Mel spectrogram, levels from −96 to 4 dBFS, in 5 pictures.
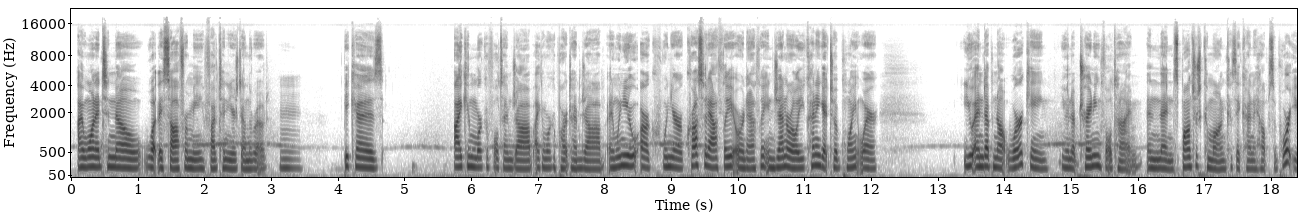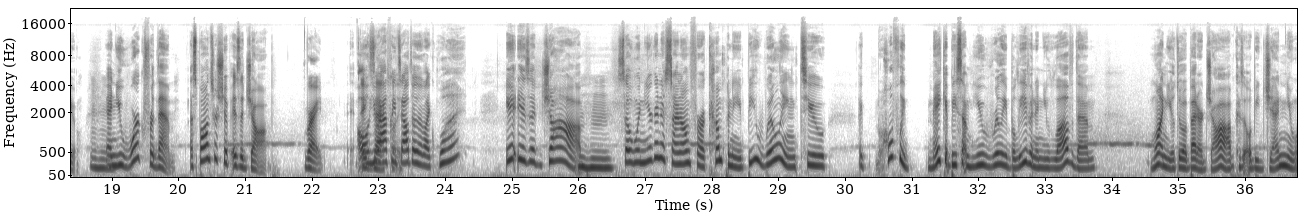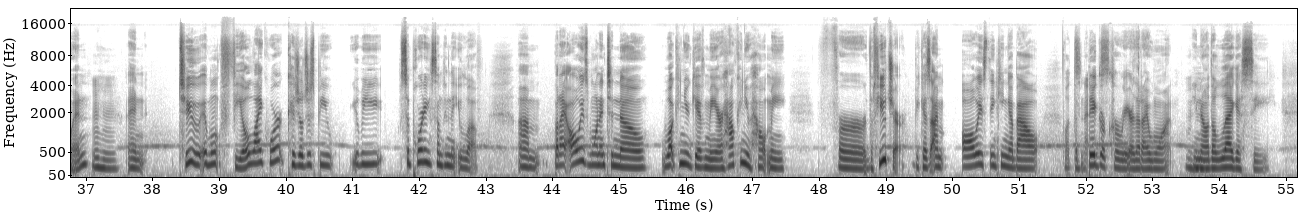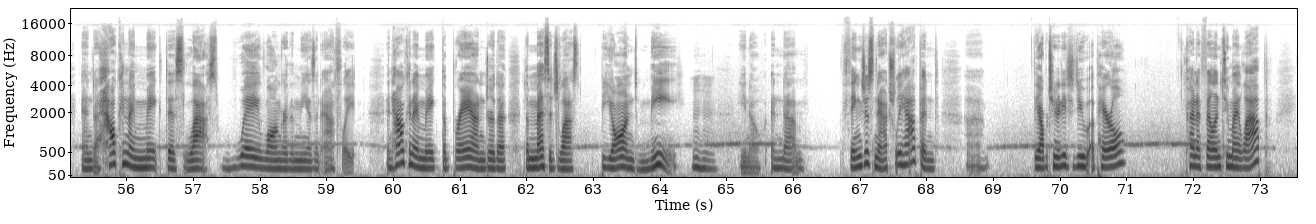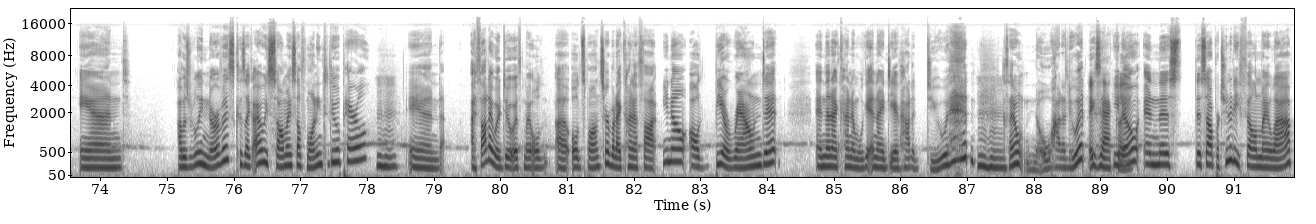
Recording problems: wind noise on the microphone; occasional gusts; 20 dB below the speech

